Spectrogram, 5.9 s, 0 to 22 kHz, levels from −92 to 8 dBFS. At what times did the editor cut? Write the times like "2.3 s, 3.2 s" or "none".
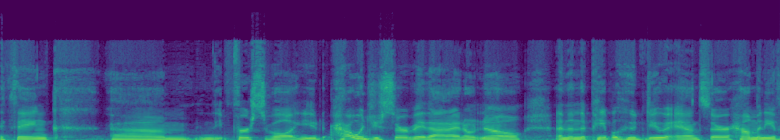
2.5 s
